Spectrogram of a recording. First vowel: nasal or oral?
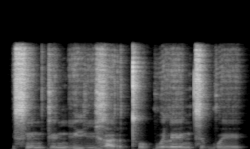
nasal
